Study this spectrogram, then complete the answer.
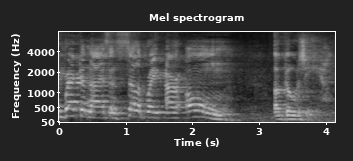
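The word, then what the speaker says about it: Agojie: You know, and I was really struck at the story about the Ajoli. I know I'm not saying it right. Agoji, that's it.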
